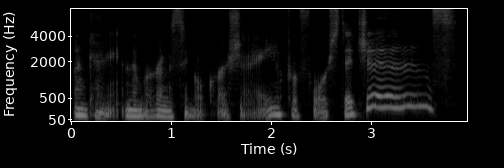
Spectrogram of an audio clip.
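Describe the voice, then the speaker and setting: A woman's voice: a bass voice, huge pitch swings, measured pace, darkish tone, husky, no echo, clean studio sound. A middle-aged woman chatting casually as a crochet host, in a rambling way, trailing off and repeating herself. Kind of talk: casual chat while crocheting, counting stitches aloud.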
